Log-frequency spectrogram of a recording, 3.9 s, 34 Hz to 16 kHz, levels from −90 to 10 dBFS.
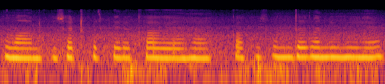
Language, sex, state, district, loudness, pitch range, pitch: Hindi, female, Punjab, Pathankot, -13 LUFS, 230-250 Hz, 240 Hz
